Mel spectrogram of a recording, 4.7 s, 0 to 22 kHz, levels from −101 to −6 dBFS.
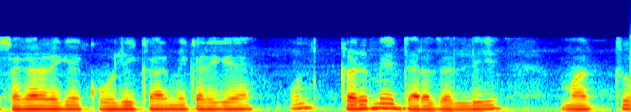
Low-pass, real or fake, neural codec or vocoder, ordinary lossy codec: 5.4 kHz; real; none; Opus, 24 kbps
